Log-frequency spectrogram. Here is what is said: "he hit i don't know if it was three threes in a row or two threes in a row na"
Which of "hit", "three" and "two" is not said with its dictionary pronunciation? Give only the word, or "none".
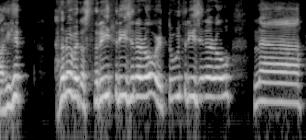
none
